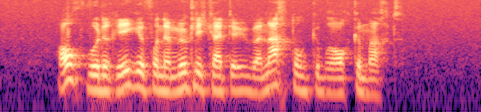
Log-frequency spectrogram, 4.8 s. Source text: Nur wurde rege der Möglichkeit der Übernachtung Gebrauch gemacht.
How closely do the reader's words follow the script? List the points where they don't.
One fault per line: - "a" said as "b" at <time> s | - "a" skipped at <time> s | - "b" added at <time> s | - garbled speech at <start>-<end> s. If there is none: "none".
- "Nur" said as "Auch" at 0.6 s
- "von" added at 1.4 s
